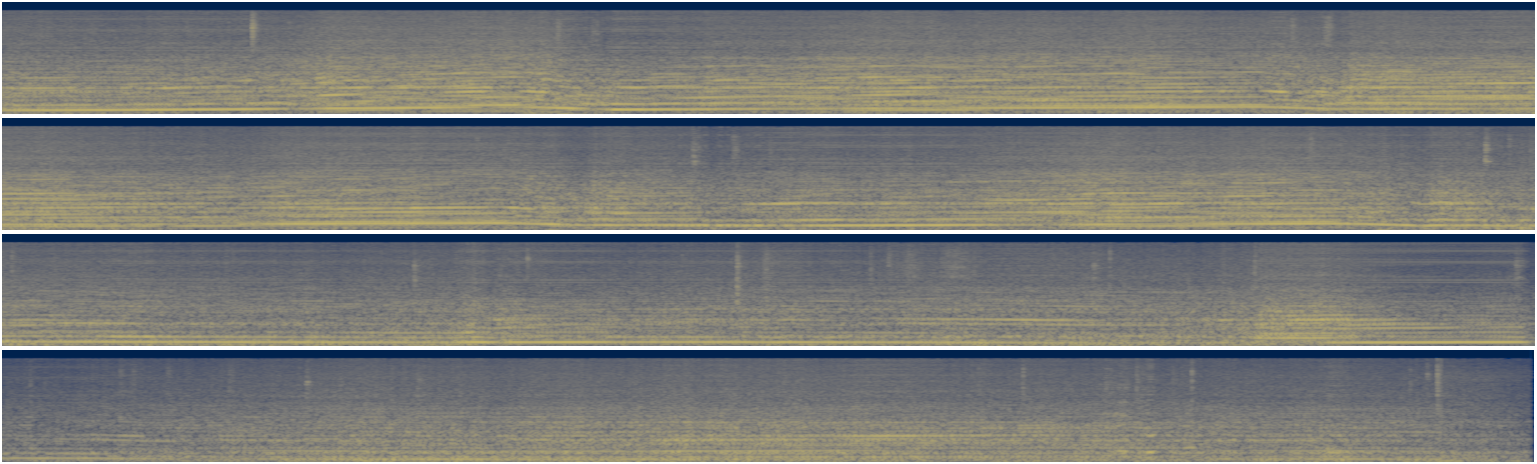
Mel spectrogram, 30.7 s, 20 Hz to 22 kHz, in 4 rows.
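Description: Ferrari 360 Modena's 3.6-litre V8 heard from inside the cabin, revving up and dropping sharply at each upshift of its F1 paddle-shift gearbox, four times a few seconds apart. In the second half it holds a steadier engine speed.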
